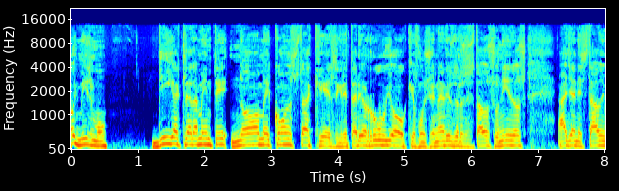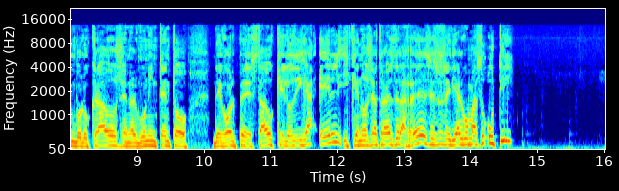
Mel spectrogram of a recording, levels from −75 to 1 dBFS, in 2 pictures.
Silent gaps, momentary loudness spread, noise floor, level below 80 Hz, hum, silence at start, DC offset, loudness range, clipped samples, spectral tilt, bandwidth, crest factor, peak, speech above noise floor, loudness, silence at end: none; 4 LU; -43 dBFS; -48 dBFS; none; 0 s; under 0.1%; 1 LU; under 0.1%; -4.5 dB/octave; 14 kHz; 14 dB; -4 dBFS; 26 dB; -17 LUFS; 0.5 s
